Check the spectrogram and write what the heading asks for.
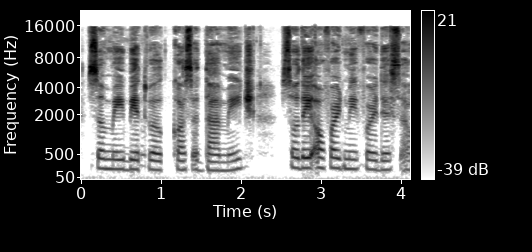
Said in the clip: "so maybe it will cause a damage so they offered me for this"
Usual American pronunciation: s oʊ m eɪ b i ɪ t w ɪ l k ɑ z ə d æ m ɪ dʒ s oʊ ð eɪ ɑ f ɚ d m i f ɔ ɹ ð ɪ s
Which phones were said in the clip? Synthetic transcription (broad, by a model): s oʊ m eɪ b i ɪ t w ɪ l k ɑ s ə d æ m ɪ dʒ s oʊ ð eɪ ɑ f ɚ d m i f ɔ ɹ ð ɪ s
